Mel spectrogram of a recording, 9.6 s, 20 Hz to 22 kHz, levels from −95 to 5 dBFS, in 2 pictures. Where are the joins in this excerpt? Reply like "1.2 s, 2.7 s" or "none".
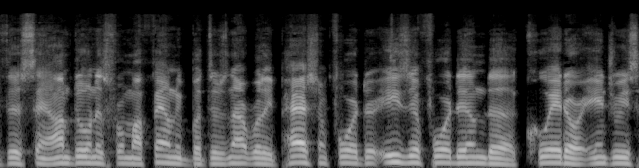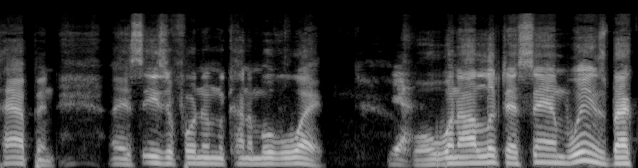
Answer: none

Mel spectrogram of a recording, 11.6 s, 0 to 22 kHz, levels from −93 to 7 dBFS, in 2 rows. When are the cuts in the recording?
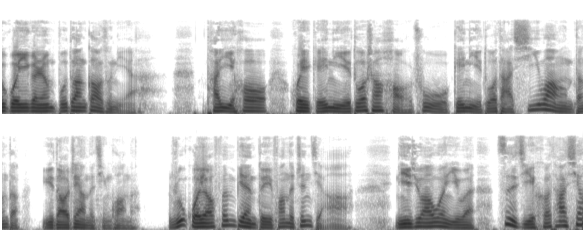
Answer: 1.9 s, 6.1 s

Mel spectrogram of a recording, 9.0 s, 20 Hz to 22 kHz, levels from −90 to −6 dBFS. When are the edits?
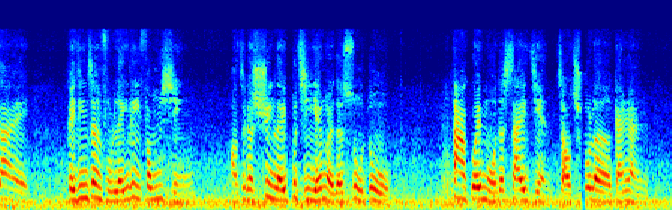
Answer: none

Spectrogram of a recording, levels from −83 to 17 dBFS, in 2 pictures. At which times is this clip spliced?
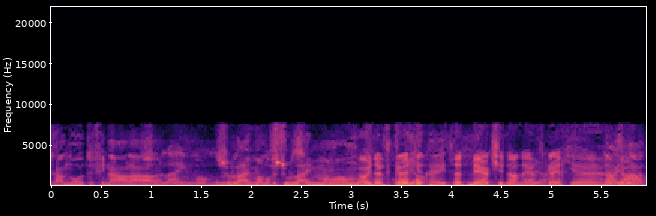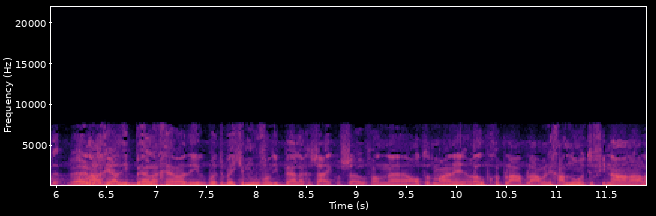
6.5 s

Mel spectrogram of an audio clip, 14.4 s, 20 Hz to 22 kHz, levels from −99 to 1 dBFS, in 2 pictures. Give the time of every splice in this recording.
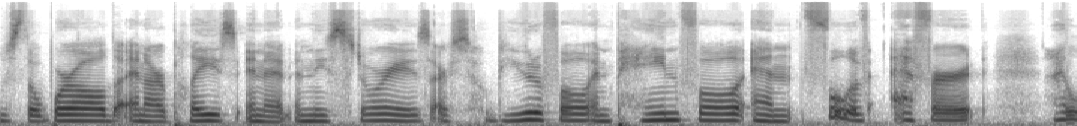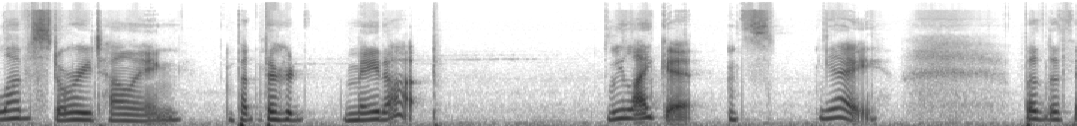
8.6 s, 11.2 s

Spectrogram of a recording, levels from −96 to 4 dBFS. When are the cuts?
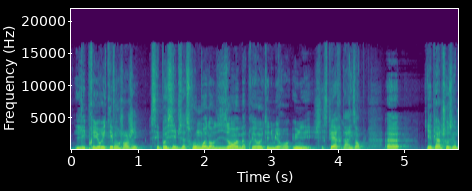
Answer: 4.0 s

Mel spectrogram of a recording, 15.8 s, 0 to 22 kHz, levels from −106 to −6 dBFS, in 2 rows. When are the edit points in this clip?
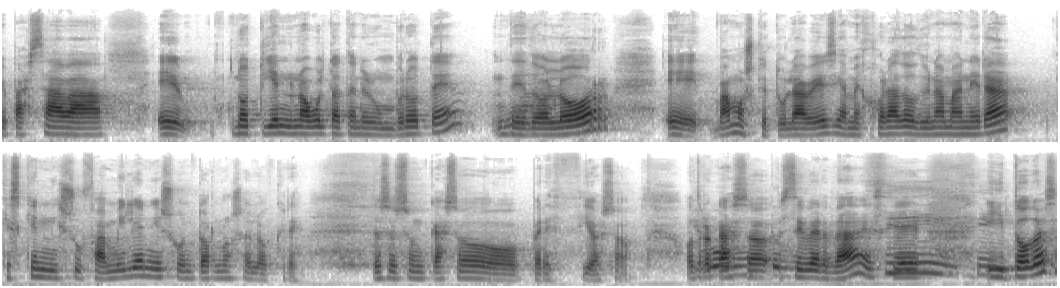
none

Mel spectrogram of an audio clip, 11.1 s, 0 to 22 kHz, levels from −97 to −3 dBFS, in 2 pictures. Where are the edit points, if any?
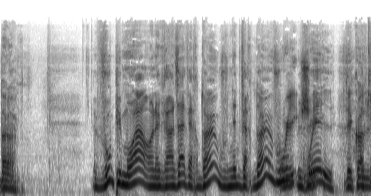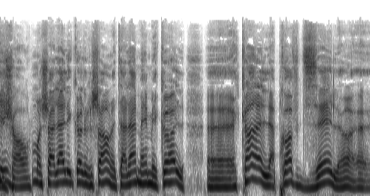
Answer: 6.0 s

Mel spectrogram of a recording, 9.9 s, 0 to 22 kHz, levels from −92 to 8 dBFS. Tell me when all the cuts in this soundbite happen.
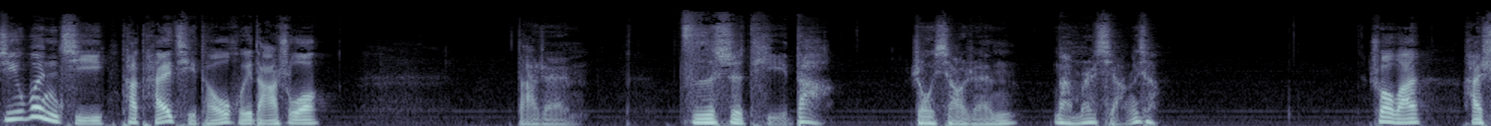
none

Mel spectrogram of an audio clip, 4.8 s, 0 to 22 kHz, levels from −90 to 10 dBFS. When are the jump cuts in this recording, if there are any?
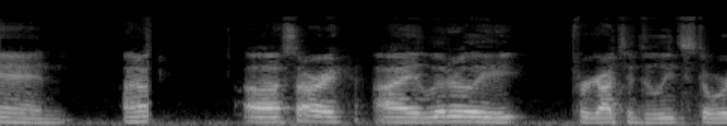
1.5 s

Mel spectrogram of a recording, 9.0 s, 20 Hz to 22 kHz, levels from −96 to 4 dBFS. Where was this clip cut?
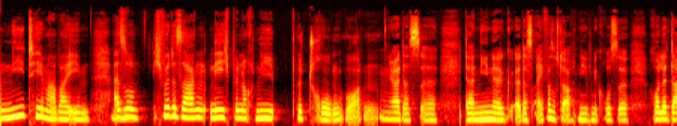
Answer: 5.3 s, 7.8 s

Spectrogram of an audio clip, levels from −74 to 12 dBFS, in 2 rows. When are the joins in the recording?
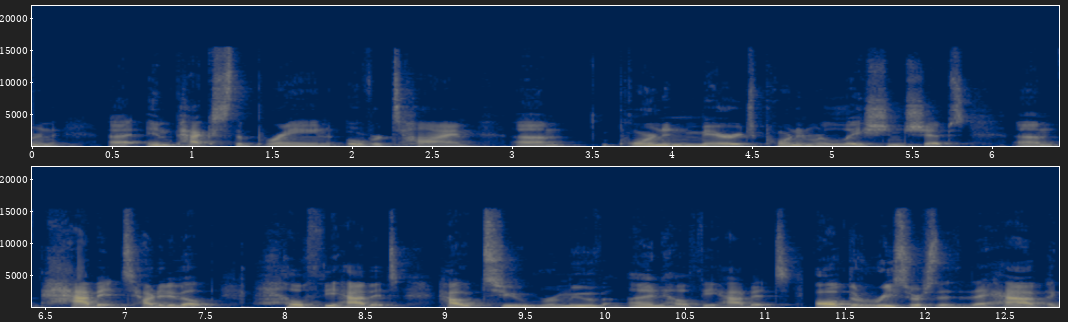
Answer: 11.2 s

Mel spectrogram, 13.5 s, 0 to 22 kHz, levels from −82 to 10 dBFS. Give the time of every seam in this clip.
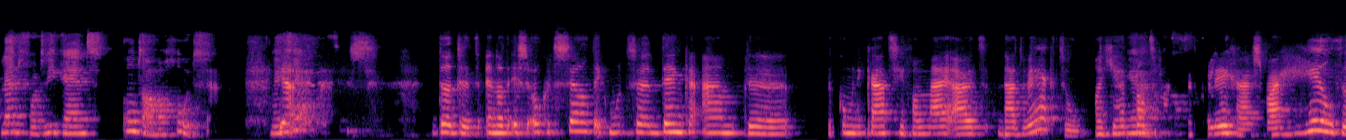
4.6 s, 7.4 s

